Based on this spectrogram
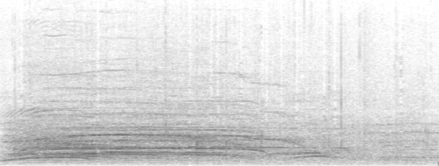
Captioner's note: attendees cheering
